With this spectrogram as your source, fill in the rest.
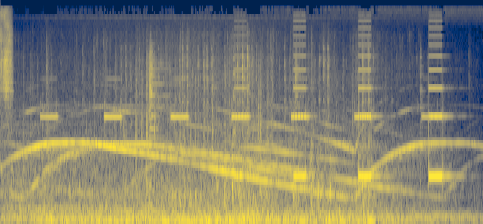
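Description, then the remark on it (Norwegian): An ambulance siren wails continuously, its pitch sweeping slowly up and down over a low traffic rumble, with short repeated electronic beeps layered on top. No one speaks. “Vi må ta og ringe ambulansen, så ikke den patetiske idioten er dauer og ødelegger podkasten vår.”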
